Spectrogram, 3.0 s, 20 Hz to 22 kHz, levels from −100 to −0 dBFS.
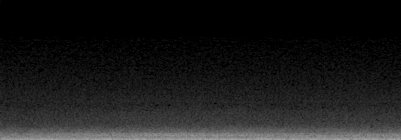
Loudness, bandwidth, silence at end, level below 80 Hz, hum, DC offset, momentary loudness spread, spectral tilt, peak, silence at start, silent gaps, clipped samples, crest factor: -41 LUFS; 12.5 kHz; 0 s; -48 dBFS; none; under 0.1%; 1 LU; -9 dB/octave; -28 dBFS; 0 s; none; under 0.1%; 12 dB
